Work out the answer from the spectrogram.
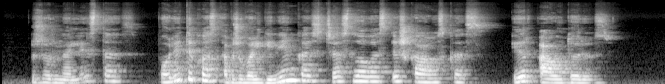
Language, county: Lithuanian, Šiauliai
